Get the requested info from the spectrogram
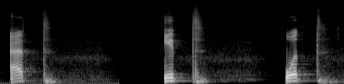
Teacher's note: makhraj huruf ta keluar dari ujung lidah menyentuh ke pangkal gigi sari atas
